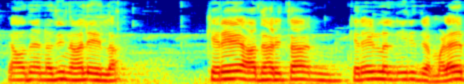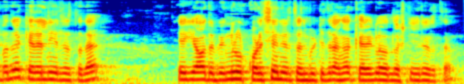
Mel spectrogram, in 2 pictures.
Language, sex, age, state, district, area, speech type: Kannada, male, 45-60, Karnataka, Chikkaballapur, rural, spontaneous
